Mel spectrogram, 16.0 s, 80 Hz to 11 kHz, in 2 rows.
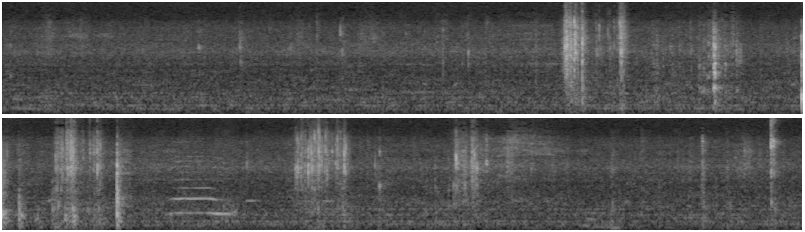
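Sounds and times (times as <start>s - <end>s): packaging rustling and scraping: 8.5s - 9.1s, 10.9s - 11.5s.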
